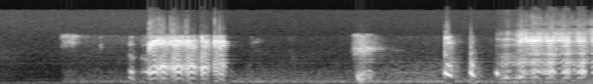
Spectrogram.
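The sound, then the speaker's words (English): A person imitates a goat, letting out several loud, wavering bleats in quick bursts, with short gaps between them and a longer quavering bleat at the end. “My talent is I could sound like a goat.”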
